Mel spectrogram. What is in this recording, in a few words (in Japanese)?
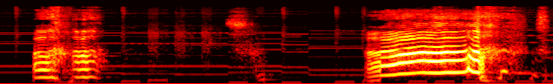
ダメージボイス; 悪魔城ドラキュラ(FC版)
